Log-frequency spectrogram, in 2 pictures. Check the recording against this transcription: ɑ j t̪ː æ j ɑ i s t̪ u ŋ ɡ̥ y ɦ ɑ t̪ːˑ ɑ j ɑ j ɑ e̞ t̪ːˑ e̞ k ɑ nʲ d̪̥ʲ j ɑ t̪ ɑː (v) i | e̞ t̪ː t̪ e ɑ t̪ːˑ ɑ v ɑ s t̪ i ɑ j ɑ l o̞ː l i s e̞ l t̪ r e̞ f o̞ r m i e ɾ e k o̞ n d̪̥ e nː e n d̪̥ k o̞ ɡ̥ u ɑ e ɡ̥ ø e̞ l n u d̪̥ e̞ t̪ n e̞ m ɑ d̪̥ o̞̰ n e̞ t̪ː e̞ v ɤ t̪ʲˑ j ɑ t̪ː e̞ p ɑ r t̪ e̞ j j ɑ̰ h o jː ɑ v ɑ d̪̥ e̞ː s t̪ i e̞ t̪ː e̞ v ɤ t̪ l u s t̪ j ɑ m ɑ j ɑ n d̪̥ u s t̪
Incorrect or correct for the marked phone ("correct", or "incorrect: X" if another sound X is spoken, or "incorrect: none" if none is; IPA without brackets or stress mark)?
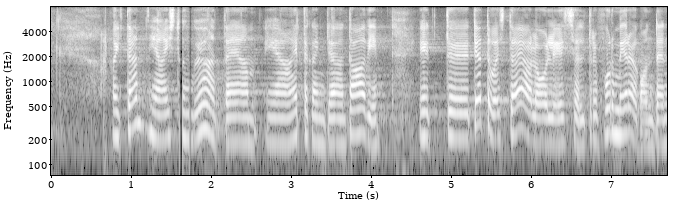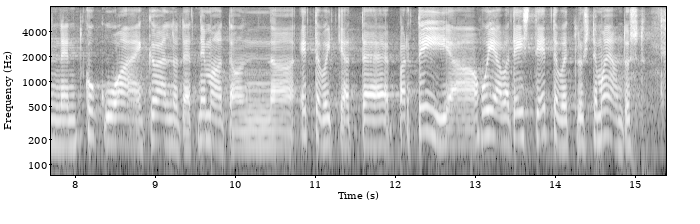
correct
